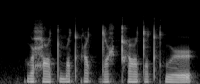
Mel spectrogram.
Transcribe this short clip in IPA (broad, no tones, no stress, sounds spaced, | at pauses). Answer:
kʷ ɛ ħ ɛ tˤ m o tˤ kʷ a tˤ dˤ i x qʰ i dˤ a tˤ kʷʰ ə˞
